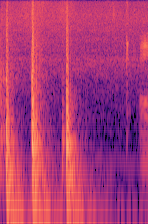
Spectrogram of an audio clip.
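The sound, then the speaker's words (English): Three firm, evenly spaced knocks on the wooden door of a family's house, loud, followed by a brief quiet tail with a faint tonal hum at the end. “So you knock on the door.”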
